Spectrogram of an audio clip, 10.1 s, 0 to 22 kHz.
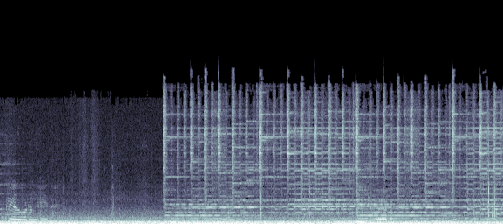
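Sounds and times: road vehicle rumbling: 0.0 - 10.0.

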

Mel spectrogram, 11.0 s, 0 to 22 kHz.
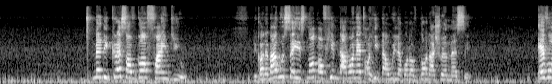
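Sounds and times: faint constant hum: 0.0 - 11.0
low background rumble: 0.0 - 11.0
woman speaking: 5.1 - 9.4.

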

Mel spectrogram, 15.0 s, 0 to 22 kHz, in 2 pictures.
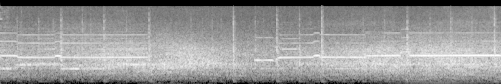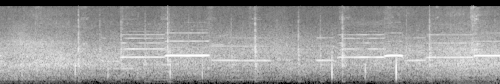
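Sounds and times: bamboo flute long notes: 0.0 - 15.0.

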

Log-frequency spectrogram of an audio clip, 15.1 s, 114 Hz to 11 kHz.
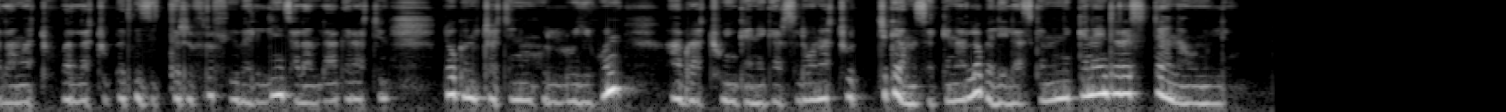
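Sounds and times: person talking: 0.0 - 12.4.

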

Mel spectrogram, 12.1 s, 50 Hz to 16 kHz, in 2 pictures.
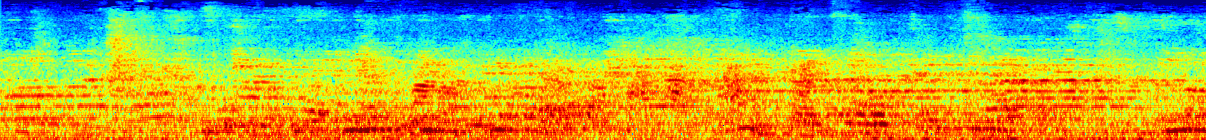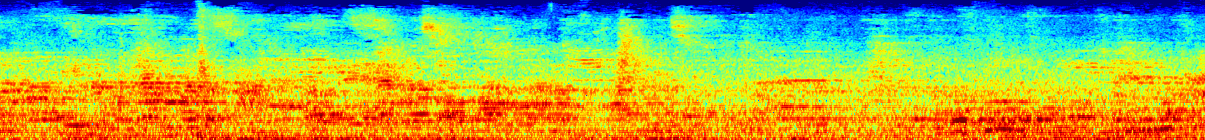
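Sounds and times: shoppers' voices: 0.0 - 12.0.

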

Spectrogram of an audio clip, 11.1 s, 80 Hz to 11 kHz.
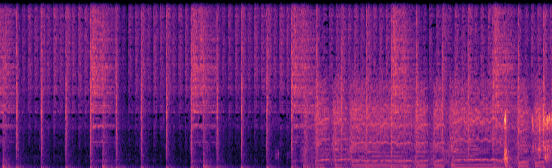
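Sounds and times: drum kit playing steady beat: 0.0 - 11.0.

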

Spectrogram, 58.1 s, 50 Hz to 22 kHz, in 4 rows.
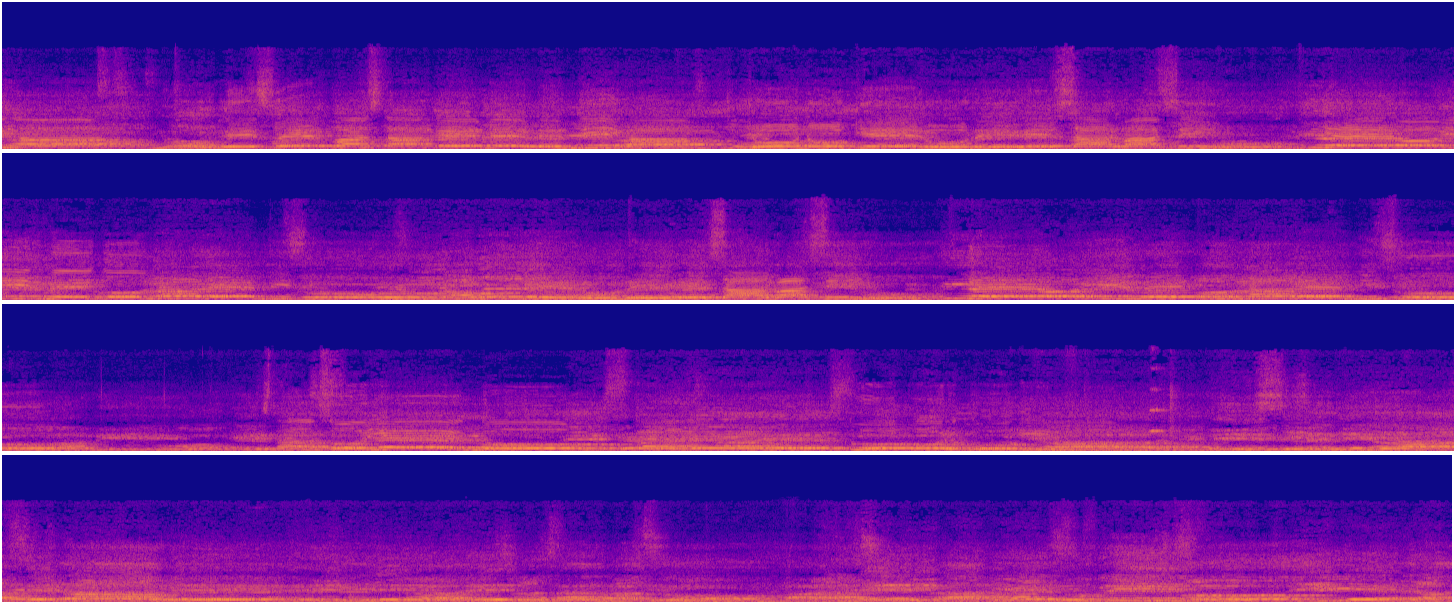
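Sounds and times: congregation singing: 0.0 - 58.0.

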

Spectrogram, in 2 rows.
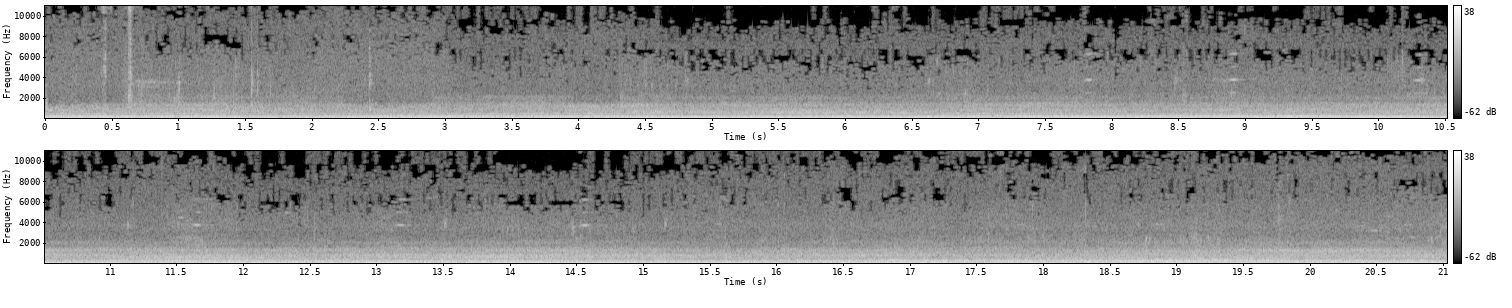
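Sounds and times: hovercraft drone: 0.0 - 21.0.

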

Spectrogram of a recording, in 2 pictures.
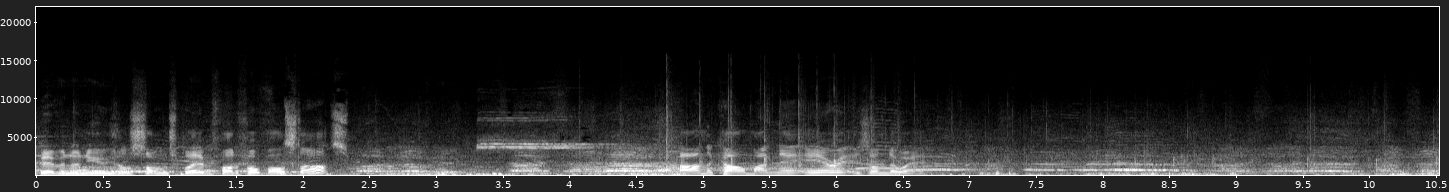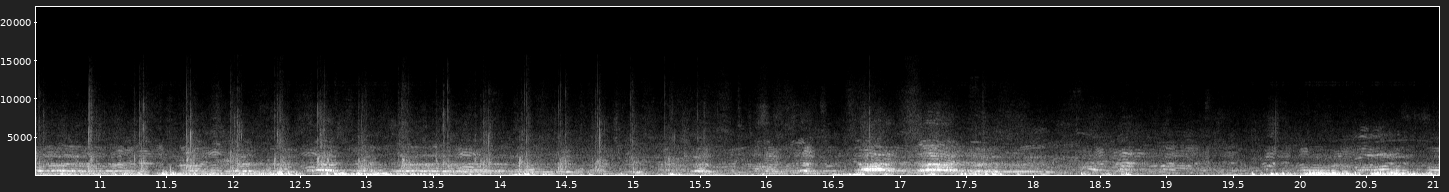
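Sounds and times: football crowd chanting: 0.0 - 19.4
crowd noise: 0.0 - 21.0.

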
